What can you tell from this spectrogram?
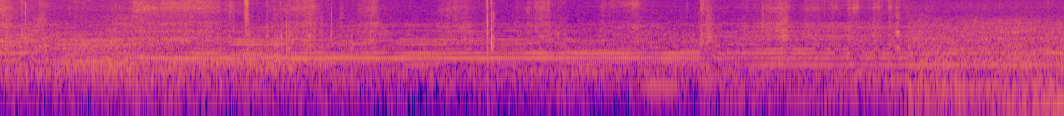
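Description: Corded electric hair clippers buzzing steadily as they shave a head close to the scalp, with one sharp click about halfway through.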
